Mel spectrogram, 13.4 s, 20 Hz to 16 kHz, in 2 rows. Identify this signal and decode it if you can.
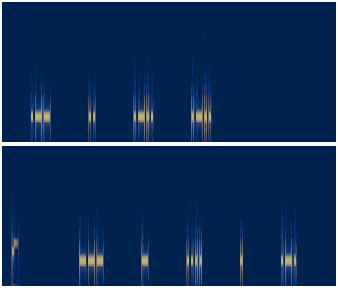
Morse code, heard as a keyed tone, about 28 wpm, spaced as for 10 wpm, 700 Hz. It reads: WILL OTHER
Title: 6x Character Spacing - Top 100 Words - 28wpm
